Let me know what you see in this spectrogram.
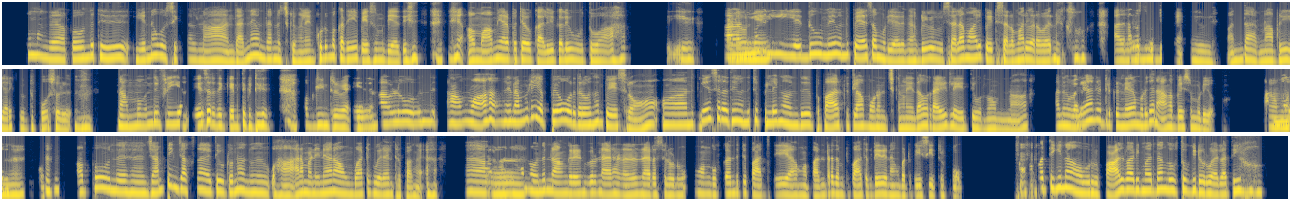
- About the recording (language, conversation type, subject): Tamil, podcast, தூரம் இருந்தாலும் நட்பு நீடிக்க என்ன வழிகள் உண்டு?
- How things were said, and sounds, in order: chuckle; chuckle; chuckle; chuckle; chuckle; other noise; laugh; chuckle; laugh; laugh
